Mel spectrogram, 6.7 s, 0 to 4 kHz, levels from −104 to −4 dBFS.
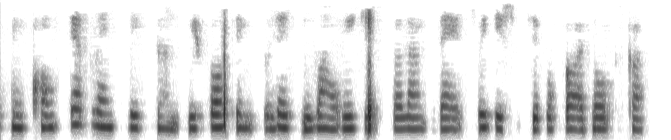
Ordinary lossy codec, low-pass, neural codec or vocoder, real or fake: MP3, 24 kbps; 3.6 kHz; codec, 24 kHz, 0.9 kbps, DualCodec; fake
